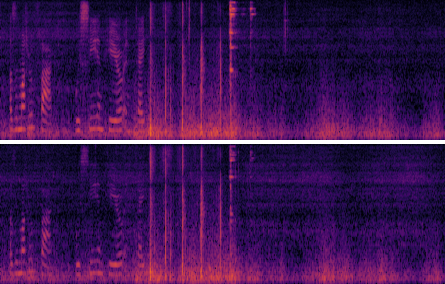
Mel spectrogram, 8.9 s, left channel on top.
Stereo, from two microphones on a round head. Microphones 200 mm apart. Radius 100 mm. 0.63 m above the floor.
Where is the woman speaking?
50° left (ahead or behind).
